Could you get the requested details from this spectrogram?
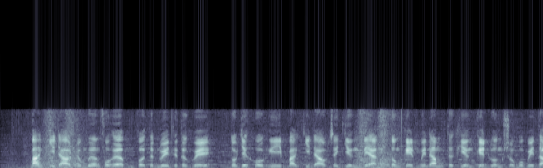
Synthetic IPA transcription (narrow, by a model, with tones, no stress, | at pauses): ɓaː˧ŋt͡ɕḭ˧˩ɗaː˧˨wt͡ɕʊ˧wŋ͡mɓɨ˧əŋfo˧˩həː˨˩p̚vəː˨˦t̪ï˧˨˩ŋ̟wḭ˧˩t̪ʰi˧˩t̪ɨ˧hwe˨˦ | t̪o˧˩t͡ɕɨ˦˥k̚ho̰˧˨jŋḭ˧˨ɓaː˧ŋt͡ɕḭ˧˩ɗa̰ː˧˨wsə˧jzɨ̰˧˨ŋɗe˨˩ʔaː˨˩˦nt̪ə˨˩wŋ͡mke˨˦nmɨ˨əjna˧mt̪ʰɨ˨˩k̚hḭ˧˨ənki˨˩ənlwə̰˧˨nso˨˦ɓo˨˦nmɨ˧əjt̪aː˨˦m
